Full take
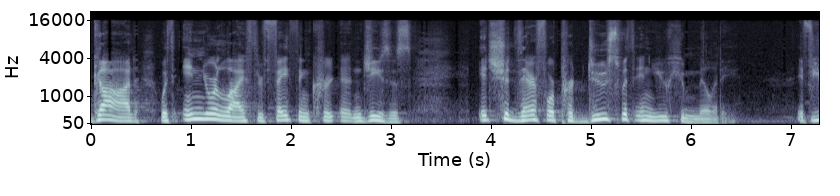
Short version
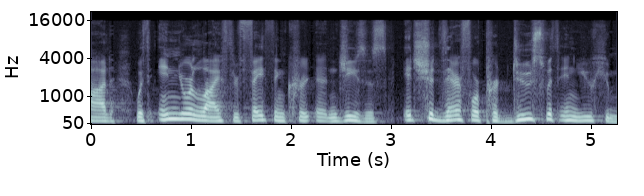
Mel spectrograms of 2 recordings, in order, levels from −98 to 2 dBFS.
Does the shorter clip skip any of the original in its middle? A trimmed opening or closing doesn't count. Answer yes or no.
yes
